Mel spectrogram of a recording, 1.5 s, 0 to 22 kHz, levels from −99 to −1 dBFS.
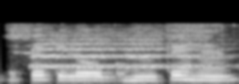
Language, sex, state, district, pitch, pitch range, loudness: Hindi, male, Bihar, Jamui, 140 Hz, 140-145 Hz, -14 LUFS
